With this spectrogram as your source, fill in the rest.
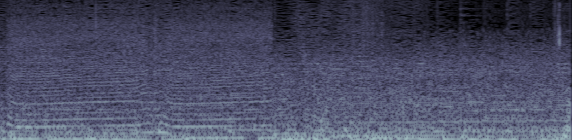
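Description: A motocross bike engine in the video game Motocross Madness drones steadily and loudly throughout, a dense buzzing rev with continuous harmonic whine and no pauses.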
